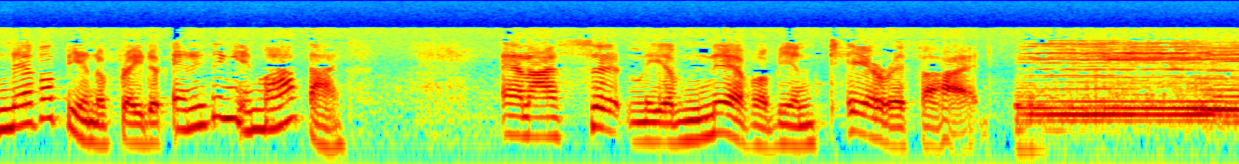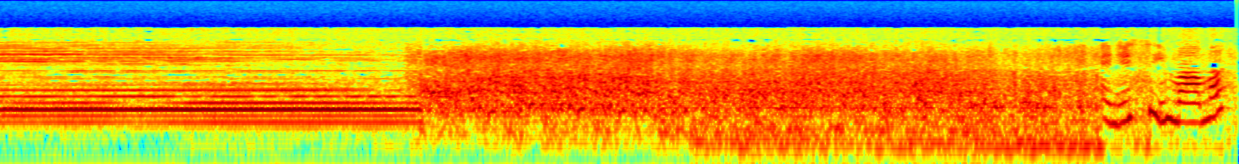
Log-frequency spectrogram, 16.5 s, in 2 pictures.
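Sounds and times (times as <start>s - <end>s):
speech: 0.0s - 2.4s, 3.4s - 7.3s
sustained chord-like tone: 6.8s - 11.1s
heavy rain: 10.7s - 16.5s
deep rolling thunder: 10.9s - 16.5s.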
